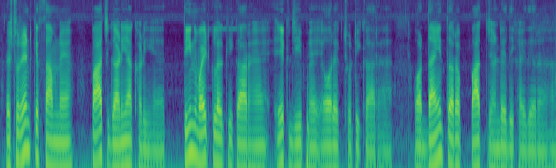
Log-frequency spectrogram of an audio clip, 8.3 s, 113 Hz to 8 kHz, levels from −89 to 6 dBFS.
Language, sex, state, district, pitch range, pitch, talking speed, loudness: Hindi, male, Jharkhand, Palamu, 95-120 Hz, 105 Hz, 215 wpm, -18 LUFS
